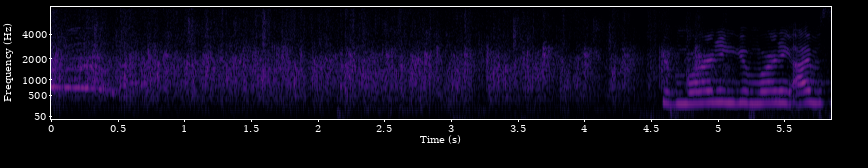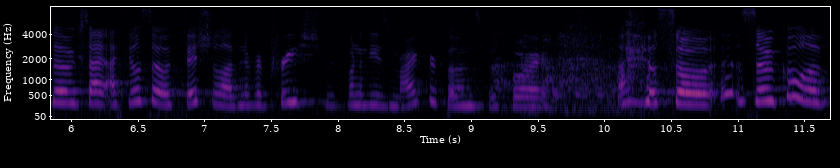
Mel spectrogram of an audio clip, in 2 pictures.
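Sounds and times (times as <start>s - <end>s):
church congregation applause welcoming a young woman up to preach: 0.0s - 5.2s
speech: 4.6s - 11.6s
laughter: 9.2s - 10.8s.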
